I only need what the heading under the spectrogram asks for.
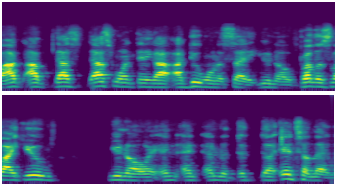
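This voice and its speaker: Man on a podcast getting preachy, repeats himself a lot, kinda lo-fi sound. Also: medium pitch. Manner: animated, preachy, repeats words. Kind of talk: casual podcast conversation. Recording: slightly dull lo-fi audio.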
